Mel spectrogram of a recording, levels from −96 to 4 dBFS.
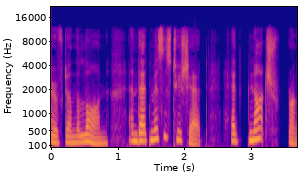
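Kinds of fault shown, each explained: Repeated stalls (stutter): between 2.09 and 2.95 s playback halts ten times as packets arrive late. Each time the receiver stretches the last sound to cover the wait, 261 ms in all, the longest 105 ms, about 30% of that span. Nothing is lost, but the audio drags.
Call audio freeze: from 3.38 to 3.57 s the sound stops. A brief continuation of the last sound fades into 140 ms of silence, inserting 171 ms in total. The likely cause is delayed packets draining the jitter buffer. Playback then resumes where it stopped.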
